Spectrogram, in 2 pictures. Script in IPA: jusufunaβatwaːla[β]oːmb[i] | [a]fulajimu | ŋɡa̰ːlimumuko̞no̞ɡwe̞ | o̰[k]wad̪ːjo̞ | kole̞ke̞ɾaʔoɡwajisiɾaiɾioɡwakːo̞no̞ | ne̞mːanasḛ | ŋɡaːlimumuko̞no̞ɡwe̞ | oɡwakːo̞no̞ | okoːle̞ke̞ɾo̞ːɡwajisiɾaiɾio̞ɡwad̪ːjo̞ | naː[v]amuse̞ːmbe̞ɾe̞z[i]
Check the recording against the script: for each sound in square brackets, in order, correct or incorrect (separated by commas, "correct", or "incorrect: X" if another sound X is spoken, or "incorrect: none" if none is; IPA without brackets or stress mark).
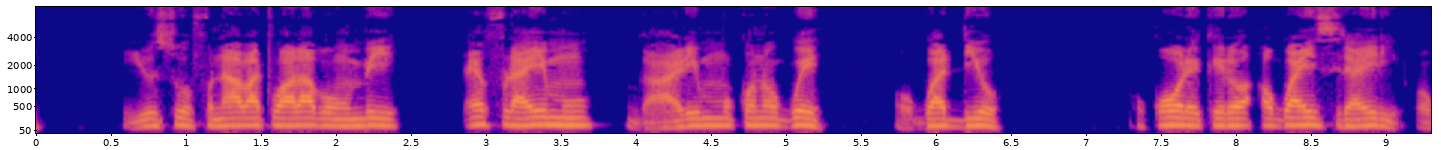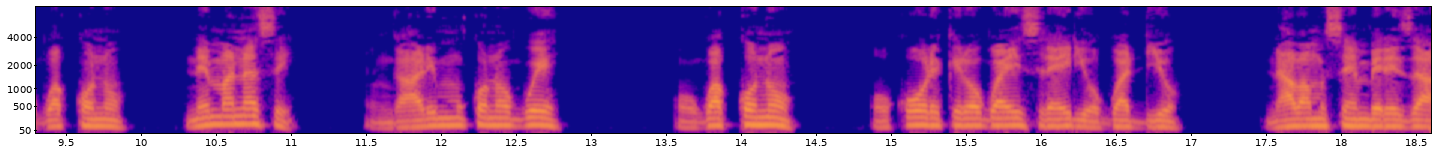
correct, correct, incorrect: e, incorrect: ɡ, incorrect: β, incorrect: a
